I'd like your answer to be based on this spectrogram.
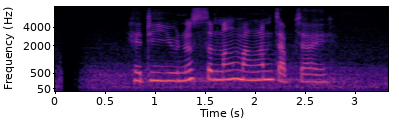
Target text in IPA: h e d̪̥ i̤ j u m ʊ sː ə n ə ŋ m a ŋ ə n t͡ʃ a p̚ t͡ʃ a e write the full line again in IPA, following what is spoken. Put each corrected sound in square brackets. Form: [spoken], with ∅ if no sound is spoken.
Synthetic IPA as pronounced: h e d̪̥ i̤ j u [n] ʊ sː ə n ə ŋ m a ŋ [a] n t͡ʃ a p̚ t͡ʃ a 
